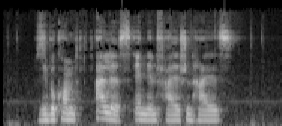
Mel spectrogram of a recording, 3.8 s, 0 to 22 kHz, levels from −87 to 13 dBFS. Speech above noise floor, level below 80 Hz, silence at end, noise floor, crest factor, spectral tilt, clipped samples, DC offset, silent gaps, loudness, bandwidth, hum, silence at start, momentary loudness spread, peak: 30 dB; -50 dBFS; 0.65 s; -46 dBFS; 18 dB; -2.5 dB/octave; under 0.1%; under 0.1%; none; -15 LUFS; 16.5 kHz; none; 0.5 s; 7 LU; 0 dBFS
